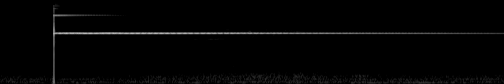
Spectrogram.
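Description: A single bell is struck once, sharp at first, then sustains a clear, steady high ring that slowly fades over several seconds with a gentle shimmer. No one speaks.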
